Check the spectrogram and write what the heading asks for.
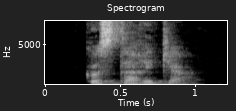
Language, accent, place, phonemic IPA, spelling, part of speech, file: French, France, Paris, /kɔs.ta ʁi.ka/, Costa Rica, proper noun, LL-Q150 (fra)-Costa Rica.wav
- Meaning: Costa Rica (a country in Central America)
